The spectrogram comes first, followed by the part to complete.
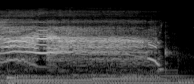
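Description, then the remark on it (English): A harpy, landed on a branch at the edge of a wood, lets out one loud, piercing shriek that holds shrill and raspy for about a second and a half, then breaks off abruptly, leaving a low hum underneath. “The harpy landed on a branch at the edge of the wood and shrieked at her.”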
